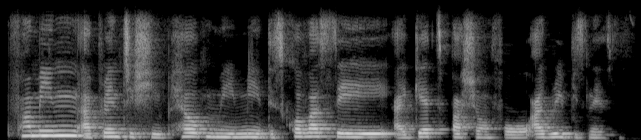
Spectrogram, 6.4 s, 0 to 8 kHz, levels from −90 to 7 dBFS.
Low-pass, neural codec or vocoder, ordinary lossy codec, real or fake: 7.2 kHz; none; Opus, 64 kbps; real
